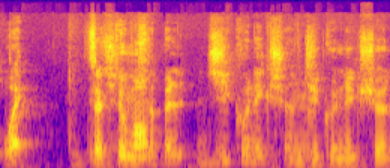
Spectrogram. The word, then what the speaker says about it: G-Connection: G-Connection. Donc ça s'écrit avec un G, donc c'est à l'anglaise.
